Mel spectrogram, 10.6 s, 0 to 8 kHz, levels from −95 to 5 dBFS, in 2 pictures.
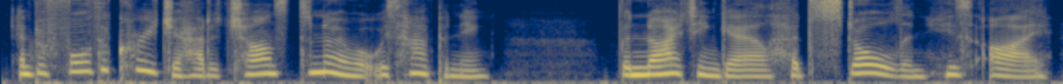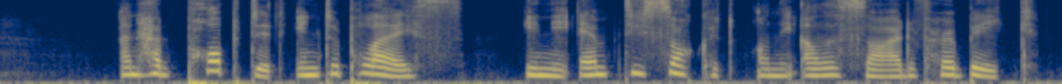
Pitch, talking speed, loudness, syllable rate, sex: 225 Hz, 200 wpm, -19 LUFS, 6.0 syllables/s, female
